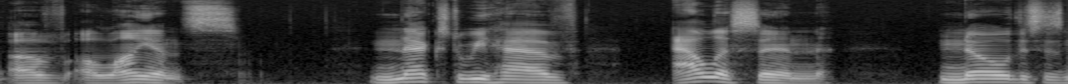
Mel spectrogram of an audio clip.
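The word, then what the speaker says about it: allicin: for a Treaty of Alliance next we have Allison no this is not the name this is spelled al i cin although i guess you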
